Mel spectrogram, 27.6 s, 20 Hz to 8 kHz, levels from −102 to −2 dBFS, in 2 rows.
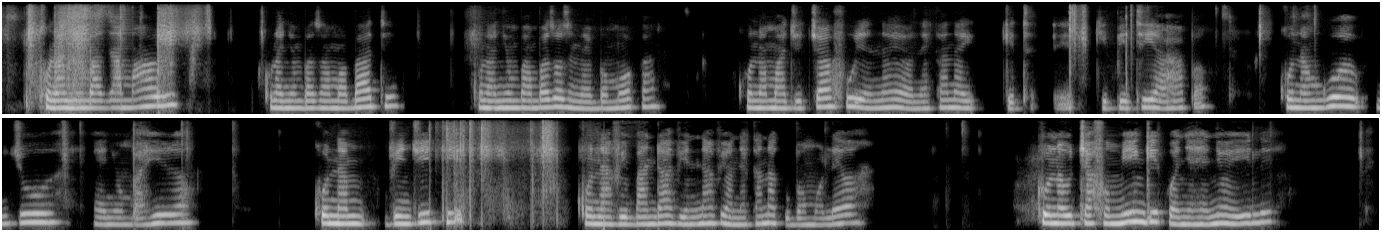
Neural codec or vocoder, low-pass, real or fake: codec, 16 kHz in and 24 kHz out, 1 kbps, XY-Tokenizer; 7.2 kHz; fake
